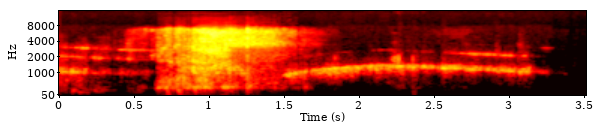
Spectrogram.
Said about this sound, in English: Snap ambulances, Jesus. It's just loud.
